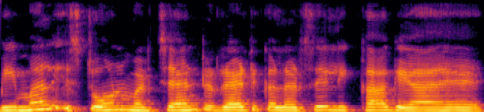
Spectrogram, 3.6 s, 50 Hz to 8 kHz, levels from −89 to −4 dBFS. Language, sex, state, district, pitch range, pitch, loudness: Hindi, female, Haryana, Rohtak, 210-235 Hz, 225 Hz, -13 LUFS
